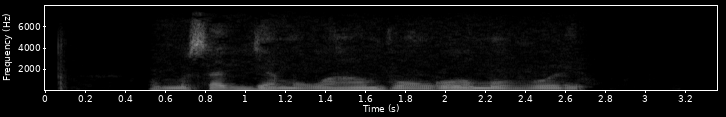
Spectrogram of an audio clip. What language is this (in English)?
Ganda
